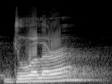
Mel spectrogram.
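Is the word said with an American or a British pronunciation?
American. The word is said with an American pronunciation.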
